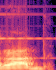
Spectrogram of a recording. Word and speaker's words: রাদ: লিখতে হবে রাহা ভাই আমার নাম রাহাত না রাদ একটু জিনিসটা বুঝেন আপনারা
